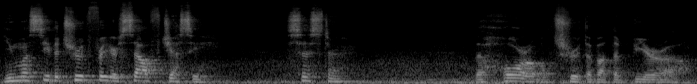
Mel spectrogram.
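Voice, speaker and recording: An actor playing an eerily calm, detached man who speaks slowly and flatly. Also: medium pitch, natural voice. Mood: urging. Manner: slow, flat, eerily calm. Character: eerie, detached man, brother held in captivity, possessed. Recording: echoey room with background noise.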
